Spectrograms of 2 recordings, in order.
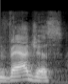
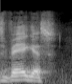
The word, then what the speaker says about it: vagus: I said vagus, but it's Vegas.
